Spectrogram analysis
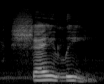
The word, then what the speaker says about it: Shaylee: And then the Shay Lee, like shea butter.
